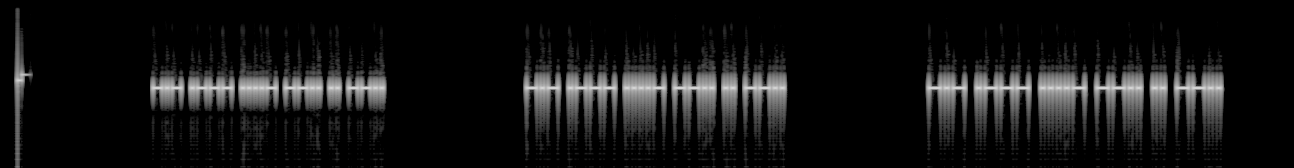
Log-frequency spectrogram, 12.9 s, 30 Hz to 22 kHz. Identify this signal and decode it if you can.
Morse code, heard as a keyed tone, about 32 wpm, 700 Hz. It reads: KJ4ZIZ KJ4ZIZ KJ4ZIZ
